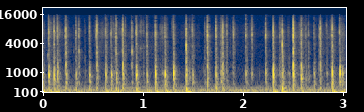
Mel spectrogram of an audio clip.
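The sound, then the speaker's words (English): Rapid, steady typing on a new Mac laptop keyboard, a dense stream of light, crisp key clicks with no voices over it. “Let's listen to this keyboard.”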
